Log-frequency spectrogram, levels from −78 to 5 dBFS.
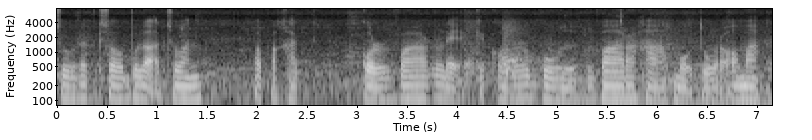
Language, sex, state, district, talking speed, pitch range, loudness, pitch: Mizo, male, Mizoram, Aizawl, 150 wpm, 95-105 Hz, -20 LUFS, 100 Hz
